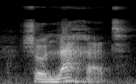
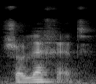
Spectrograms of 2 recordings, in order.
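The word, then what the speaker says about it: שֹׁלַחַת: Also, in the form of the feminine singular that ends in tav, we find two patachs instead of two segols. Sholachat, not sholechet.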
